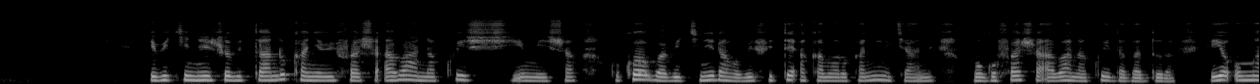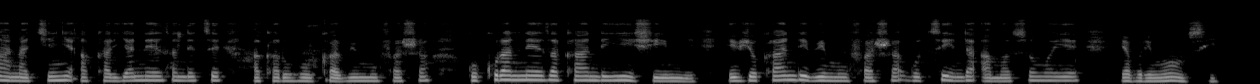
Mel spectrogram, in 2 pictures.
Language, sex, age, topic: Kinyarwanda, female, 25-35, education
